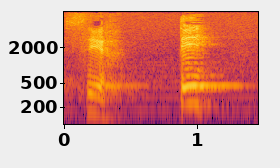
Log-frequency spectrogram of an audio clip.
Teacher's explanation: você demora mais a voz aqui nessa sílaba que é a penúltima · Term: paroxítona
